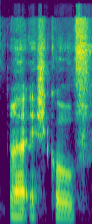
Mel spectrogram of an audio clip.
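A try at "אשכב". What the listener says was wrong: Ooh, it's not an O. Not Eshkov. Ishkav. It's like Yilmad. Yilmad Ishkav.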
